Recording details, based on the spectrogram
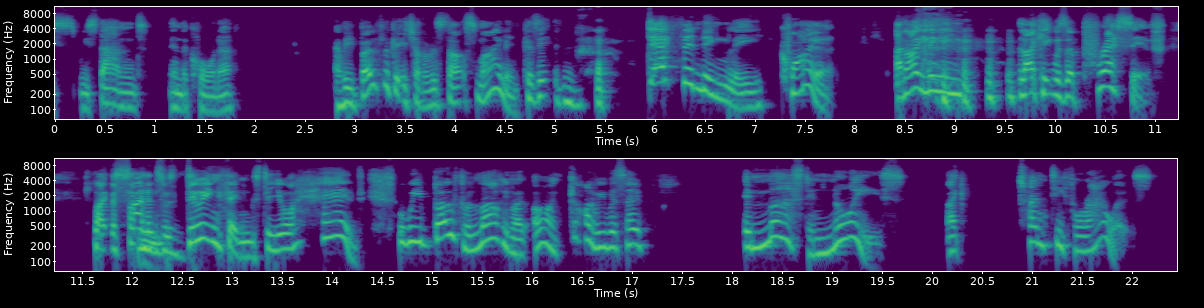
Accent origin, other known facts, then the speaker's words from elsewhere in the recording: London, United Kingdom; now in -; I'm a Londoner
